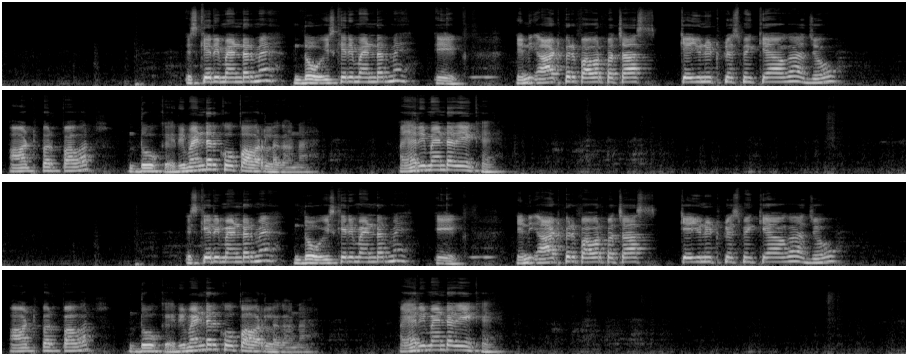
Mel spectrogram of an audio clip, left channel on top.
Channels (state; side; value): normal; both; correlation 0.49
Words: इसके रिमाइंडर में 2, इसके रिमाइंडर में 1, यानी 8 पर पावर 50 के यूनिट प्लेस में क्या होगा, जो 8 पर पावर 2 के रिमाइंडर को पावर लगाना है। यहाँ रिमाइंडर 1 है,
